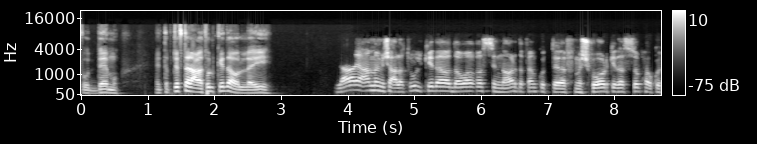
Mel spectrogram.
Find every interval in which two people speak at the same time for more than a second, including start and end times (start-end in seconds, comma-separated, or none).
none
